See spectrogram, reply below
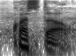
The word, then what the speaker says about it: Questel: Ellis is going to come off as Quinstel. Am I saying that right? – Chandler Questel.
